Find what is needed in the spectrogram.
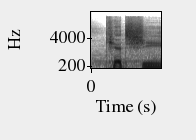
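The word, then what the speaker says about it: Cait Sith: as it turns out the name Kate Sith isn't Kate Sith at all in fact it's pronounced Kechi it's a Gaelic name of Celtic origin and it refers to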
